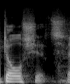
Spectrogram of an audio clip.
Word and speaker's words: Dulcich: Dulcich.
